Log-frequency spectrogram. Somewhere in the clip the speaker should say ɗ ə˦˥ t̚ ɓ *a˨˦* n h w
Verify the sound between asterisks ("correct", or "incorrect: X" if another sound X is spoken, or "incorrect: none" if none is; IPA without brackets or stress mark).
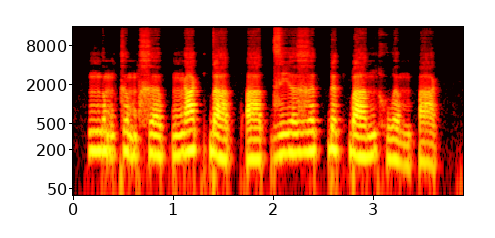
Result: correct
